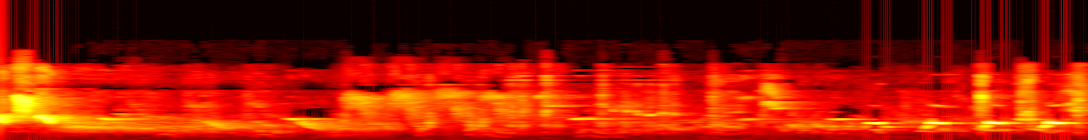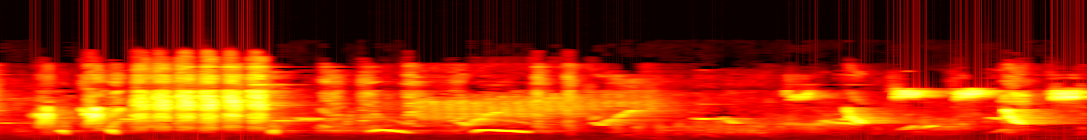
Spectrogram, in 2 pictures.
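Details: Nightingale from Indonesia's songbird-keeping scene, used as a master singer for pet birds, in full 'gacor' song: varied rapid phrases of clicks, buzzy bursts and sweeping whistles, with loud choppy notes through the middle.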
